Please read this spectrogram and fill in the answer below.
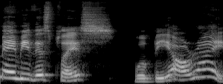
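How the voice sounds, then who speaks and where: This is a put-on character voice that sounds female. Its pitch swings very widely. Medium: read story. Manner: bossy, fussy.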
